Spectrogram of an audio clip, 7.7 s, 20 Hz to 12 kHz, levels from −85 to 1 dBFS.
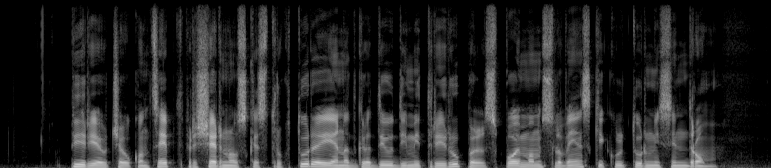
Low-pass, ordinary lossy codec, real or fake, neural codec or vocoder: none; none; real; none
